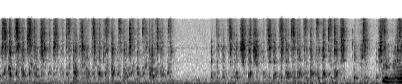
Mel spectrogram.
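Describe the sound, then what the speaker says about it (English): A cheap, rough kitchen grater scrapes across a block of chocolate in fast, repeated rasping strokes, close and fairly quiet, continuing steadily with a brief pause midway. "I like to grate a little bit of chocolate on top of my mousses"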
